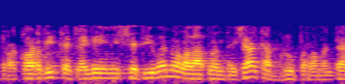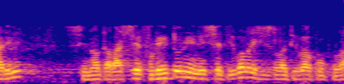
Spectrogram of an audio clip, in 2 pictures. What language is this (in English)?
Catalan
